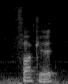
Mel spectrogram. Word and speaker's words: Phuket: My beer is going to be, and now I must be very specific when I say this, it is spelled with a P-H. It is called Fuck It, P-H-U-K-E-T.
